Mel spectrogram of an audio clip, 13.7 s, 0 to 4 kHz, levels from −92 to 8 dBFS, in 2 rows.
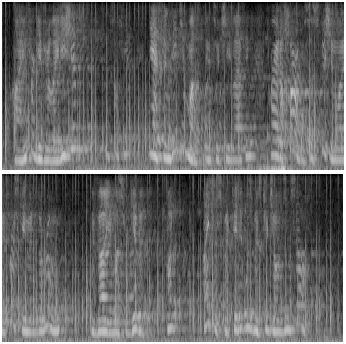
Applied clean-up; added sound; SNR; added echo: none; Tap; 8 dB; reverberation time 2.5 s.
